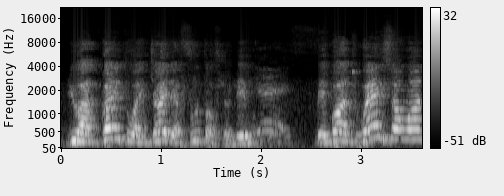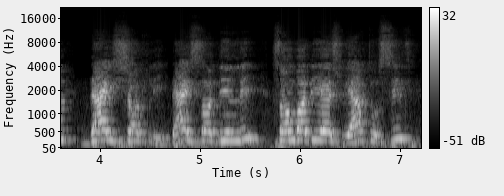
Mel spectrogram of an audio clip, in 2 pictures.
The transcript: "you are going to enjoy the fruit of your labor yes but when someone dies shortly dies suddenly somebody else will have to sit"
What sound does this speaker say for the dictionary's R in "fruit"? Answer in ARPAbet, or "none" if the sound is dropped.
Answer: R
